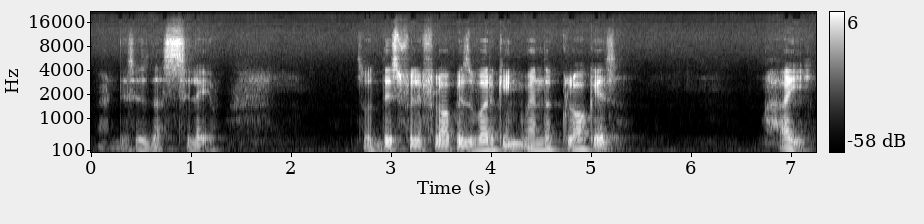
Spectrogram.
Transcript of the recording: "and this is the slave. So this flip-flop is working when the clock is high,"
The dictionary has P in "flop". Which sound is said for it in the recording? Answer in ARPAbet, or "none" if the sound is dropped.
P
